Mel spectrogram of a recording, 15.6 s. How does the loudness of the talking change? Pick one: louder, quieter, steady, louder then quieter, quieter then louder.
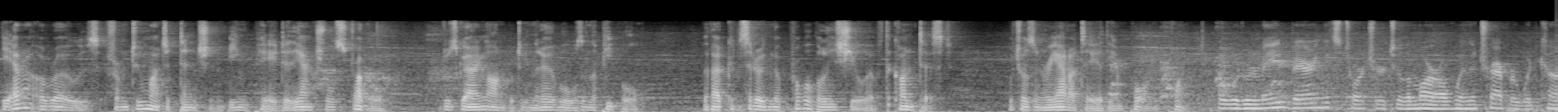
steady.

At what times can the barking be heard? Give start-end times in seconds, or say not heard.
3.0-4.7, 11.1-12.9.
